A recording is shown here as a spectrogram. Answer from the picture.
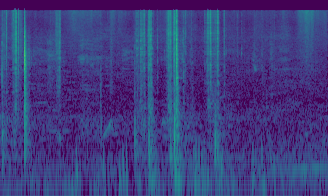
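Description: Irregular knocks and scuffs from someone moving over corrugated fibre-cement roof sheets, a few sharp knocks standing out, the loudest about half a second in and again about halfway through.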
